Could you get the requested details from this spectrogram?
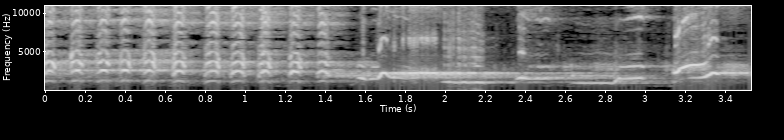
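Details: White-rumped shama provoking song aimed at rival shamas: a rapid run of rhythmic, pulsing notes about eight per second, then long steady whistles that dip and jump in pitch.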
